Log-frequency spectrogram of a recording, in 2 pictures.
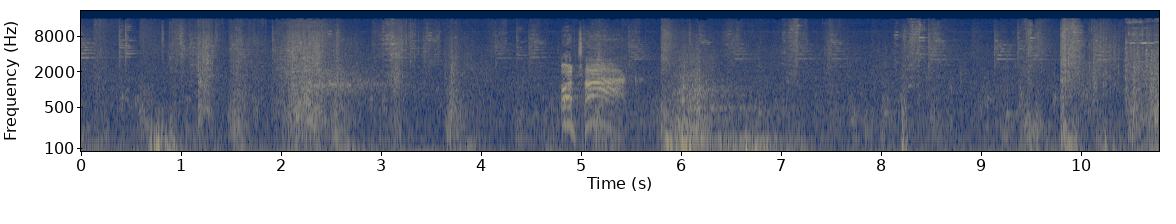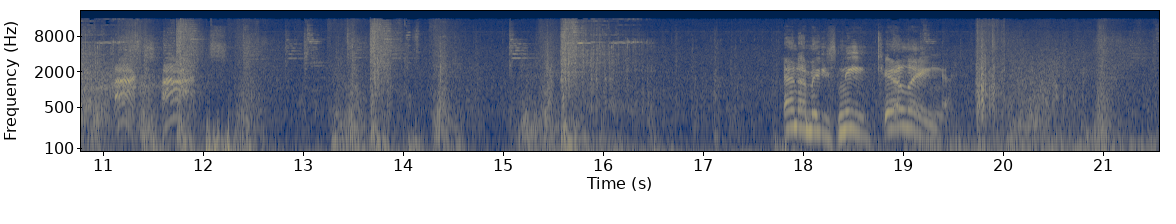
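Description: Game combat effects clash and crackle with sharp hits and magical blasts.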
